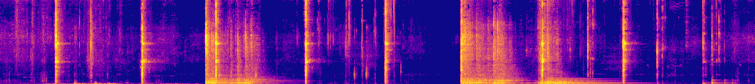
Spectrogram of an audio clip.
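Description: Sharp knocks and clicks, with two heavier impacts about three and seven seconds in that ring on and fade over a second or more; the sound cuts to dead silence for a moment just before the second one.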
